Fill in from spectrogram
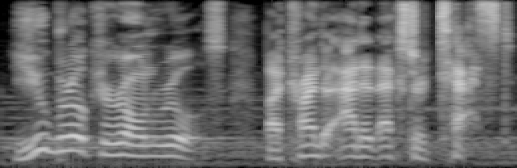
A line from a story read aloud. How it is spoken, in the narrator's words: Baba snapped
